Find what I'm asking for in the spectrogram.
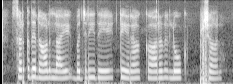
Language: Punjabi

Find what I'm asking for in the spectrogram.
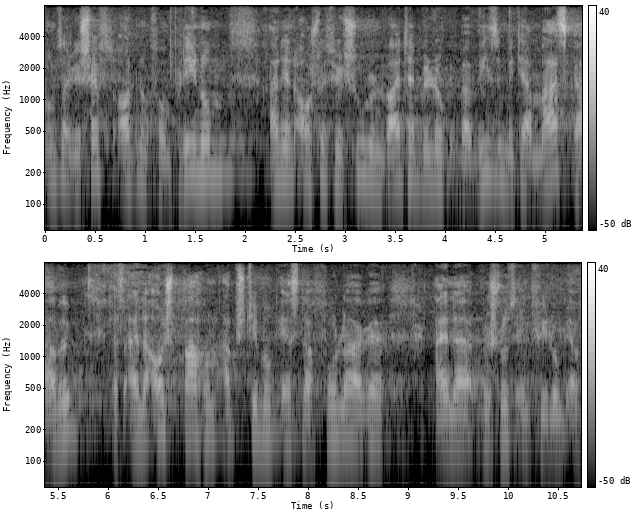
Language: German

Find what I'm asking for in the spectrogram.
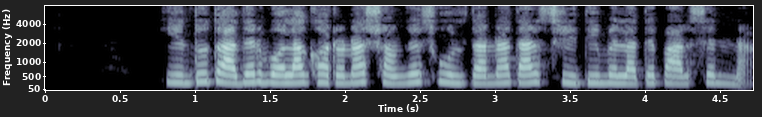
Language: Bangla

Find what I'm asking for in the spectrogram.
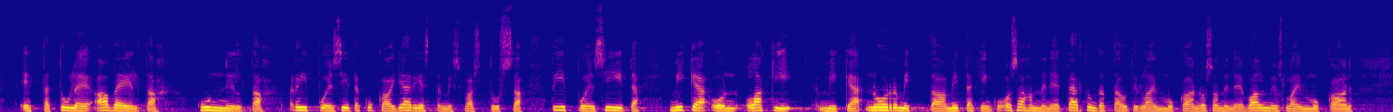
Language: Finnish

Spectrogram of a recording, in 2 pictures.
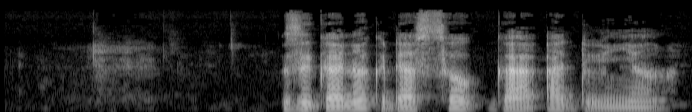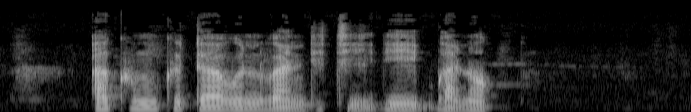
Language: Gidar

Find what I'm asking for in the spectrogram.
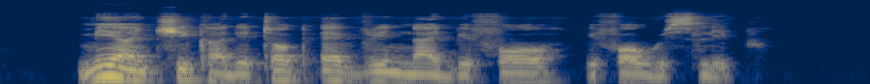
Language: Nigerian Pidgin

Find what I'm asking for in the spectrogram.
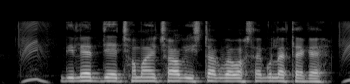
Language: Bangla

